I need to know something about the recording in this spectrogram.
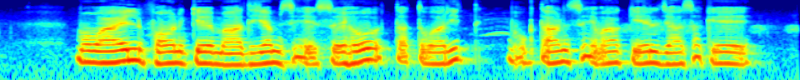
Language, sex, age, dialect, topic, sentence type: Maithili, male, 56-60, Eastern / Thethi, banking, statement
